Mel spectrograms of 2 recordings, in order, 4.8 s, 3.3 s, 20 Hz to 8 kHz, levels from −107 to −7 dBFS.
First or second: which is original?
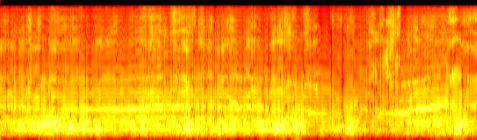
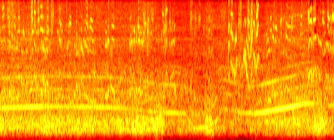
second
